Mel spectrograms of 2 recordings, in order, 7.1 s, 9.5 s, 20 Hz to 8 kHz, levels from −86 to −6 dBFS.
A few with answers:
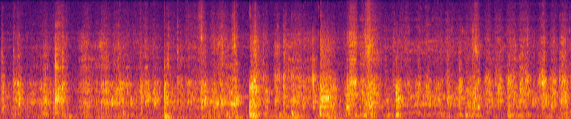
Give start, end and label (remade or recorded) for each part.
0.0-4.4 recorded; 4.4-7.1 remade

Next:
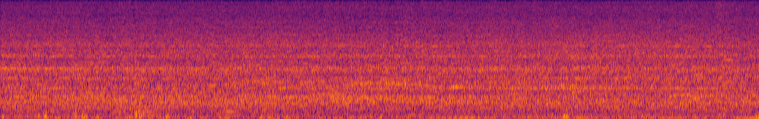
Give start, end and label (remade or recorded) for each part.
0.0-1.2 recorded; 1.2-1.7 remade; 1.7-4.2 recorded; 4.2-5.3 remade; 5.3-9.5 recorded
